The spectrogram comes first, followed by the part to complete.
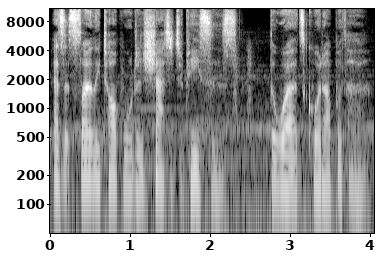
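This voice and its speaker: A woman narrating an audiobook story in a measured, dramatic storytelling manner. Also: deep voice, fairly even intonation, noisy background. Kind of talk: scripted dramatic fiction narration. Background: music.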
